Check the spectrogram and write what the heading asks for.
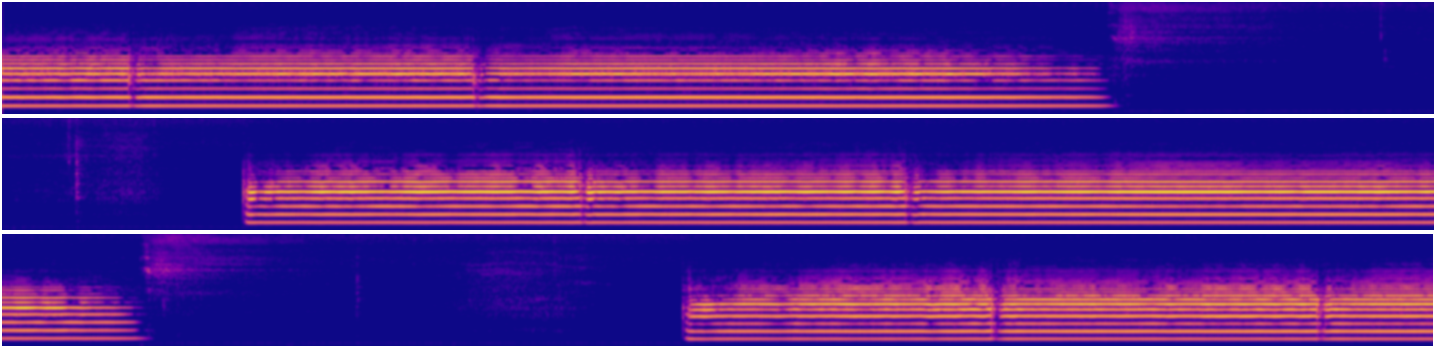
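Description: Trumpet playing a long-tone warm-up: sustained notes of about ten seconds each, every one a half step lower than the last. Breaths can be heard in the short pauses between the notes.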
